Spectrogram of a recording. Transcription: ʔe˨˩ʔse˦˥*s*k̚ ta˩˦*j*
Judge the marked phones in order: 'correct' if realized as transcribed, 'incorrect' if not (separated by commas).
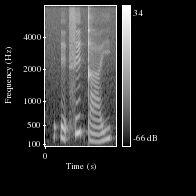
incorrect, correct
